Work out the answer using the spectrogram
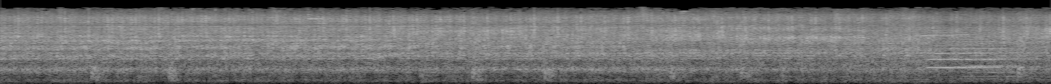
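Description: Passenger coaches rolling past, a steady rumble with the wheels clicking over the rail joints at irregular intervals. A short pitched tone sounds about seven seconds in.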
